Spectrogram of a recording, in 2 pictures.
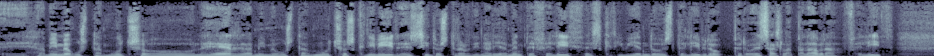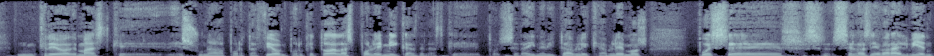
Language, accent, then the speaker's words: Spanish; Logroño, La Rioja, Spain; born there; y como yo nací también en Logroño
